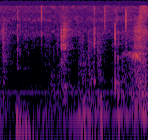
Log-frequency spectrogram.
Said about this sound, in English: I took a big mouthful of ice cream while … was talking, and it hasn't quite left my mouth yet. Let me take a sip of water.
